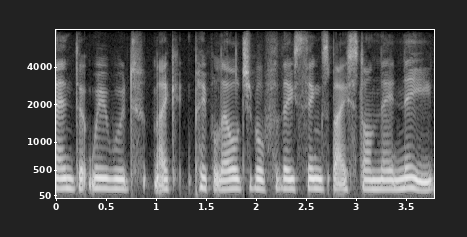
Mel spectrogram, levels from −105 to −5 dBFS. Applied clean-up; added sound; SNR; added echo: none; none; none; none.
